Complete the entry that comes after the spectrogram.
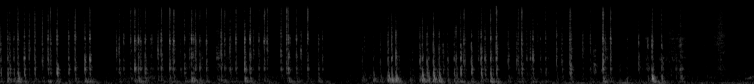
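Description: Long painted fingernails and fingertips of both hands tap and scratch the hollow top of a large hard plastic car dashboard. Rapid, dry, bright clicks come in dense bursts with almost no ring, pausing briefly midway and ending in a soft scratching swipe.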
